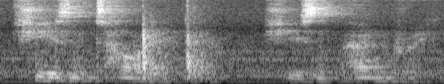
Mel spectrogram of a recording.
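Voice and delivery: usual speaking voice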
